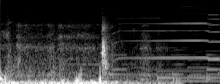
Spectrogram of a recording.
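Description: Wind rumbling on the microphone until about a second in, when it gives way to background music of held notes and light plucked strings.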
